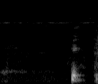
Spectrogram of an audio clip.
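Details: Cough from a person whose voice has changed because of coughing.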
